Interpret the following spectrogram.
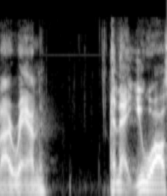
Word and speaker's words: Iran: aware Tyler Adams that the name of our country is Iran not Iran and that you all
